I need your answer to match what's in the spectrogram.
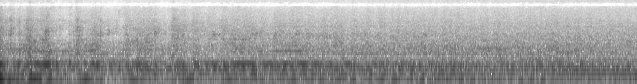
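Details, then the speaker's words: Kenmore washer spin cycle after replacing springs to cure banging; steady whirring spin with low hum and light cabinet shake but no banging, fix successful. "You can see it's shaking, but there's no banging. And that's what we were hoping for."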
